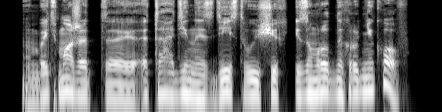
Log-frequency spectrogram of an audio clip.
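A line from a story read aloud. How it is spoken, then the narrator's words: Uncertain suggestion. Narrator (Russian): неуверенно предположил Мароний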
